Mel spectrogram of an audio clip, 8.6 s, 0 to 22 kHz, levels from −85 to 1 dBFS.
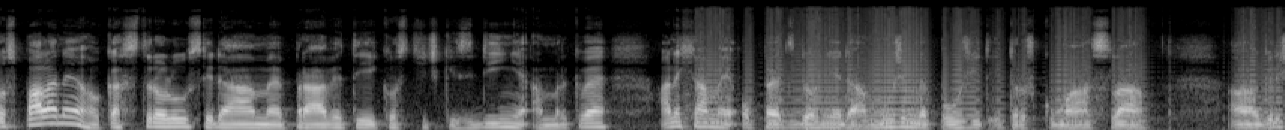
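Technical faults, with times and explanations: Throughout, channel delay (comb filtering): the speech sounds hollow and slightly phasey, with the upper presence region thinned as if heard through a tube. One channel arrives a fraction of a millisecond late, and when the two are summed to mono, the shared content cancels at evenly spaced frequencies. With a delay this short, the first notch falls around 3 kHz, so fixed gaps sit in the upper spectrum regardless of what is said.
1.33 to 1.36 s, AAC frame loss with muting: a brief, soft-edged dropout of about 21 ms, with the sound dipping away and returning. The length fits a single lost AAC frame. The decoder filled the missing frame with silence in the spectral domain, and the overlapping transform windows on either side smeared that silence into a short fade-out and fade-in rather than a hard cut.
4.54 to 8.57 s, filter restarted on every block: a steady buzz at 375 Hz rides under the speech to the end of the clip, growing louder when the speech is louder and fading in pauses. 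A filter is discarding its memory at each block boundary and starting again from silence, so every block opens with a small transient. Those repeated starts produce the buzz, and the rate fits a 128-sample block.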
